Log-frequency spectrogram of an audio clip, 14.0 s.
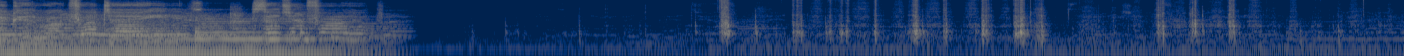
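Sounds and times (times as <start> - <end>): knife scraping through paper: 7.0 - 14.0.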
